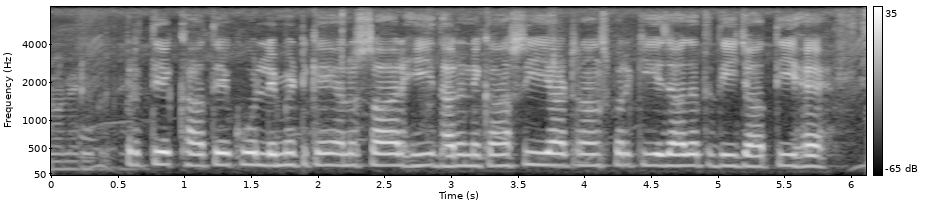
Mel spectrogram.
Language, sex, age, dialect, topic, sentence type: Hindi, male, 18-24, Kanauji Braj Bhasha, banking, statement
